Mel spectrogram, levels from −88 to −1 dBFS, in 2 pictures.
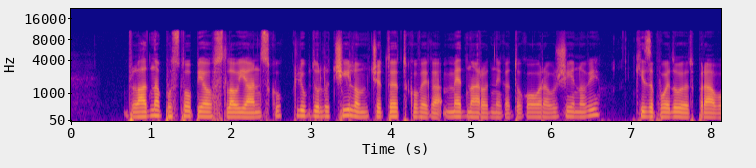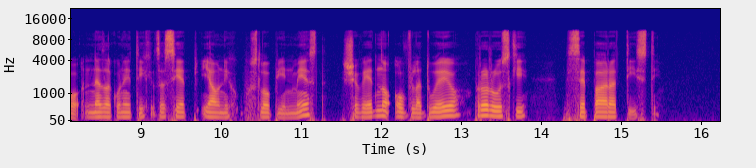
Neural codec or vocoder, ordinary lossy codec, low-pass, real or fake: none; none; 10.8 kHz; real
